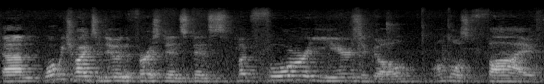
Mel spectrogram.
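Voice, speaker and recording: A man gives a talk to a seated audience, loud and conversational, often pausing on "uh" and "um". He is recorded from far off in an echoing room with steady background noise. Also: fairly high pitch. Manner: conversational, loud-voiced, hesitant fillers. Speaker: university executive speaker. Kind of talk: symposium presentation. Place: lecture room or studio space. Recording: roomy hall from far off, noisy.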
